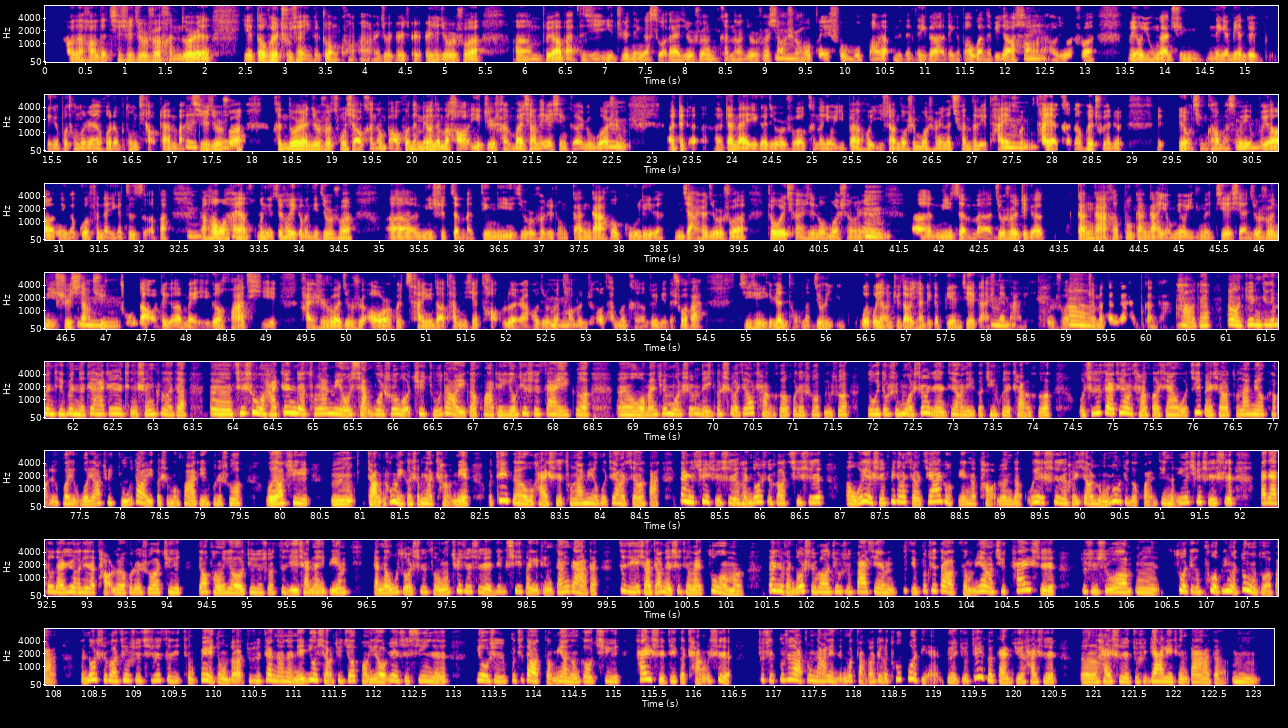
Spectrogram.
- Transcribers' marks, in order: tapping
- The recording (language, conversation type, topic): Chinese, advice, 在聚会中感到尴尬和孤立时，我该怎么办？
